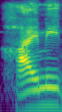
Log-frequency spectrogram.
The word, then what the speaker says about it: Jaime: Jaime Jacquez. Jaime is right, so I got it. Is right? Isn't just another form of James? Jaime? Yeah, it's Jimmy. Jaime. He's basically Jimmy. He's Jimmy.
